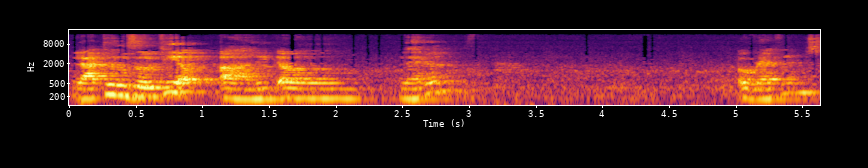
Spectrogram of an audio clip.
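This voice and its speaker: A woman's voice: medium pitch, measured pace, a little mellow, distant mic, slight background noise. A woman with a Vietnamese accent co-hosting a livestream English lesson, explaining phrases and asking the audience questions. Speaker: co-host and interpreter. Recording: echoey room, off-mic.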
